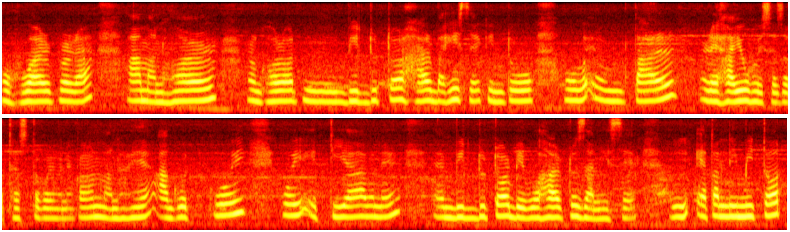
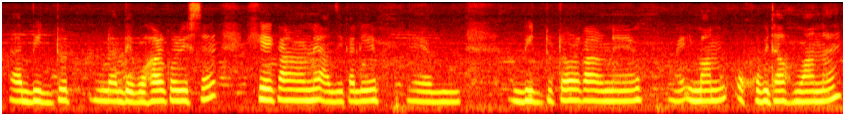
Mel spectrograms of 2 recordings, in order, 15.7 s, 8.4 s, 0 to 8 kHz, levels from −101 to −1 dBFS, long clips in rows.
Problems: background sounds at intervals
